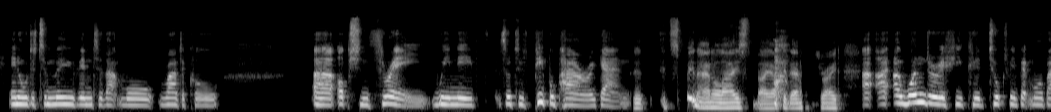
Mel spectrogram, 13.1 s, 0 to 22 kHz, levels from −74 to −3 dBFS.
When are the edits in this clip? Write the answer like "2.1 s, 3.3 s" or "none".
7.9 s, 10.7 s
